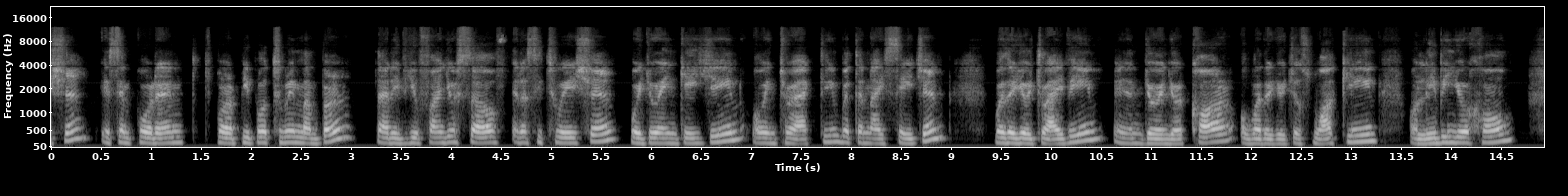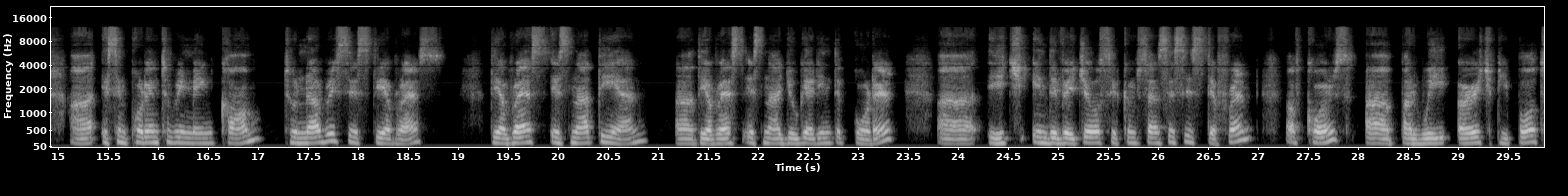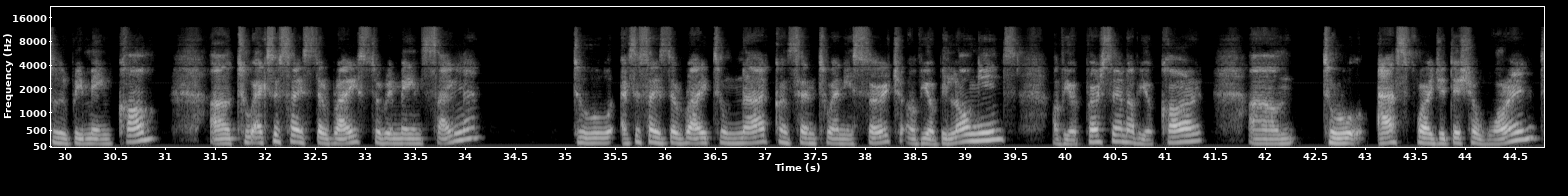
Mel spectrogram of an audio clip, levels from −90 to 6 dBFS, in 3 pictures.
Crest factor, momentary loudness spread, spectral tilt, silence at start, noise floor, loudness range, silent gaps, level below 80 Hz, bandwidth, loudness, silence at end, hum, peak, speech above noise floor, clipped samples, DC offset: 18 dB; 8 LU; -4.5 dB/octave; 0 s; -72 dBFS; 2 LU; none; -70 dBFS; 12.5 kHz; -25 LUFS; 0 s; none; -8 dBFS; 47 dB; under 0.1%; under 0.1%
